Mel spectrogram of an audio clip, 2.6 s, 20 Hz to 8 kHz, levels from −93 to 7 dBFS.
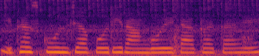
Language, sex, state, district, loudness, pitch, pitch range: Marathi, female, Maharashtra, Chandrapur, -30 LUFS, 230 Hz, 225-240 Hz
